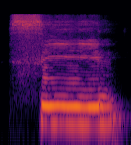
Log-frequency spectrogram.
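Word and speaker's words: سين: জা, একদম শীষ দেওয়ার মতো উচ্চারণ হবে। জা। তারপরে হরফের নাম হচ্ছে সিন।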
